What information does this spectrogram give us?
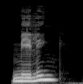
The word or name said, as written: MELDINGERNES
